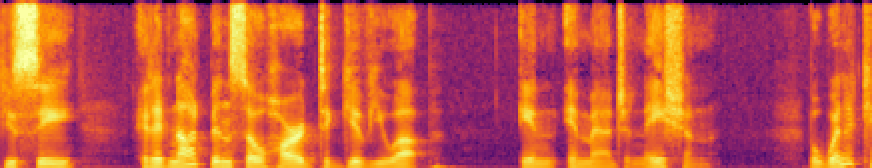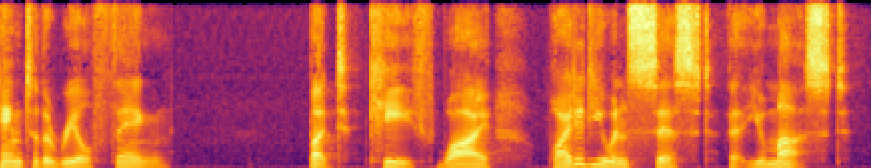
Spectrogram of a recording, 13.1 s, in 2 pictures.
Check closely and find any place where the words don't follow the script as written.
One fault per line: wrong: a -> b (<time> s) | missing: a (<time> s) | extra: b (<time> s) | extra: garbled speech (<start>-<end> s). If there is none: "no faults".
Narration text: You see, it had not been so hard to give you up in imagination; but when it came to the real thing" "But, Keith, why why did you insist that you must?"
no faults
